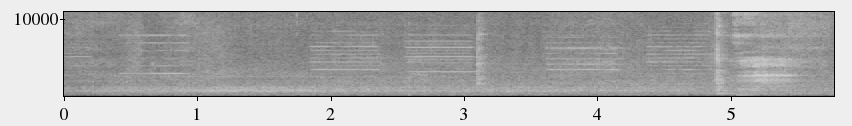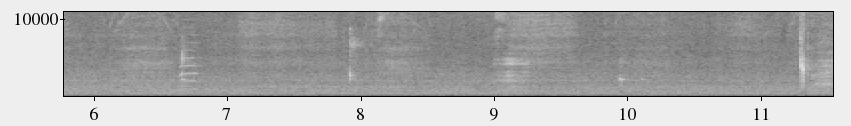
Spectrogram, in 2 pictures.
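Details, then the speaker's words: Lumenis UltraPulse Encore CO2 surgical laser switched on and self-calibrating for 45 seconds to a minute, checking it delivers adequate power: chirps and tones over a low hum, clicking, a couple of pops and a buzz; normal calibration sounds. "it's going to take about 45 seconds to a minute for the laser to calibrate itself you'll hear buzzing some clicking some chirping a couple pops and a buzz"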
